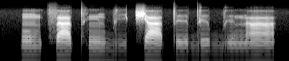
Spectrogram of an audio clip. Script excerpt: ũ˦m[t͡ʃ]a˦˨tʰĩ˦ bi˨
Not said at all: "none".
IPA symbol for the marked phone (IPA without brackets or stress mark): t͡s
